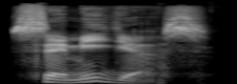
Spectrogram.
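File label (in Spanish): "semillas", Spanish; mekanta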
